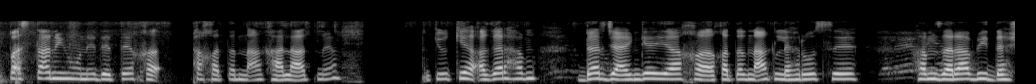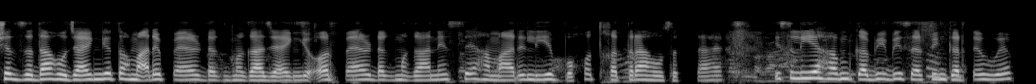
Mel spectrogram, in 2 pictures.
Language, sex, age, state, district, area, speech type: Urdu, female, 18-30, Uttar Pradesh, Lucknow, urban, spontaneous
